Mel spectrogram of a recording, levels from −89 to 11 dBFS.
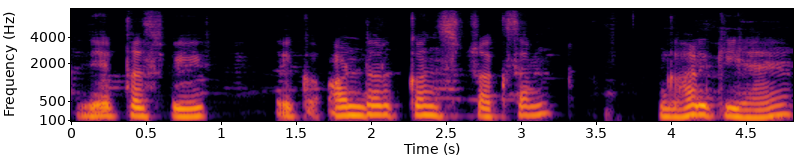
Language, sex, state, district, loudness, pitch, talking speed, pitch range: Hindi, male, Bihar, Saran, -18 LUFS, 180 Hz, 100 wpm, 160-190 Hz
